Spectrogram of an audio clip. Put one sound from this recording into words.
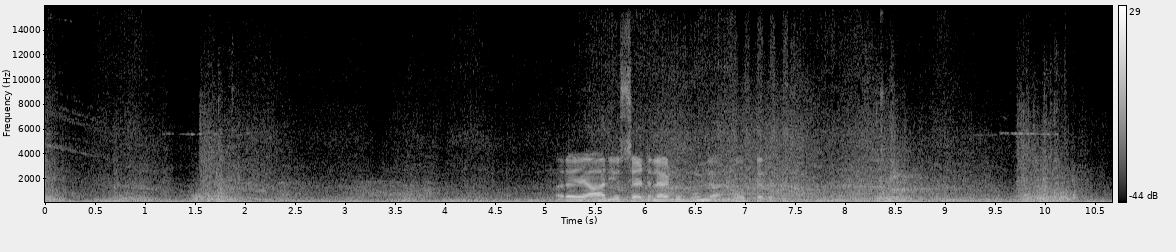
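A car engine revs steadily.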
